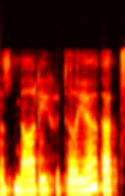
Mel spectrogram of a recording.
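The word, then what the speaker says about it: Judilla: For the record, my name is Melody Hudilia. That's spelled M E L O D Y last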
